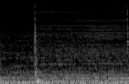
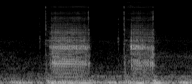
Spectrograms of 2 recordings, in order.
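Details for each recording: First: 2014 Kia Cadenza passenger-side power seat, recorded for comparison with the grinding driver side: low, even motor hum moving forward, no grinding or scraping; its black tube is not touching the rail. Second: 2014 Kia Cadenza driver-side power seat, louder than normal: short bursts of harsh grinding each time the motor runs, stopping cleanly between runs, from a protective boot/black tube rubbing on the seat rail.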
